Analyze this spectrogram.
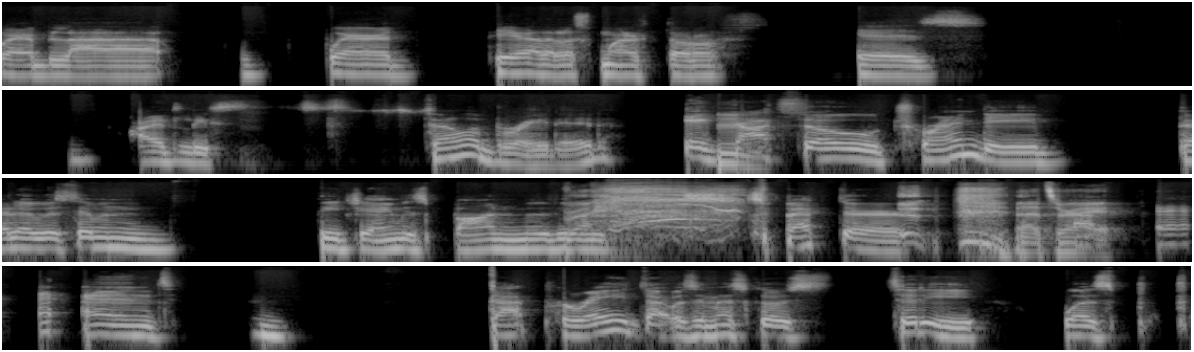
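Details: Stuttering in an adult male writer and podcast guest; the host notes his real, ongoing stutter may be heard throughout the interview.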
